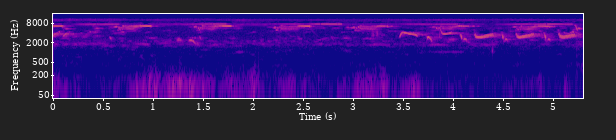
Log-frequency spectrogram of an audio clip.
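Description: Small birds chirping outdoors: many short, quick calls, busiest from about three seconds in, over a low, uneven rumble.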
